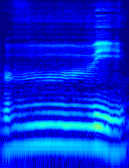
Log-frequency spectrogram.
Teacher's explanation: A V is when the top teeth touch the bottom lip, and you keep the sound hold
